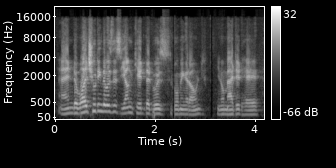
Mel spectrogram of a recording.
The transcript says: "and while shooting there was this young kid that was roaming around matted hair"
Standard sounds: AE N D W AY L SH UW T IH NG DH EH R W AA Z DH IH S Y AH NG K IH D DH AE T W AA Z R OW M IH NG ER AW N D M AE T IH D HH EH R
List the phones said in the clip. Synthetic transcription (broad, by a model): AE N D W AY L SH UW T IH NG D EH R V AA Z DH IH S Y AH NG K IH D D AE T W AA Z R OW M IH NG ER AW N D M AE T IH D HH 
